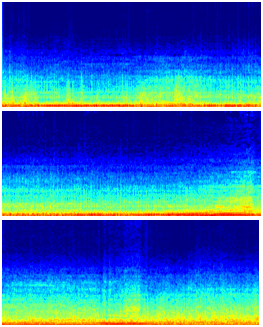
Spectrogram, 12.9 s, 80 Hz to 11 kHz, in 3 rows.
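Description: Suzuki RM125 two-stroke single-cylinder dirt bike engine running under way, revving up and back down twice, a little past the middle and again near the end.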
